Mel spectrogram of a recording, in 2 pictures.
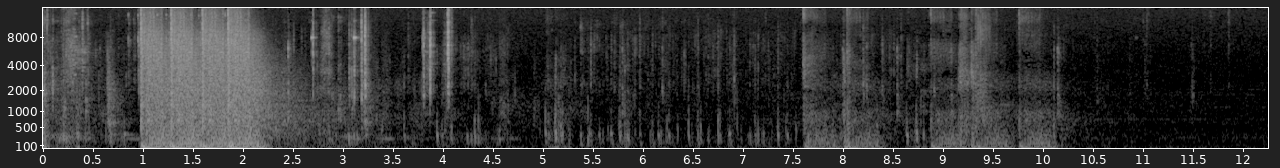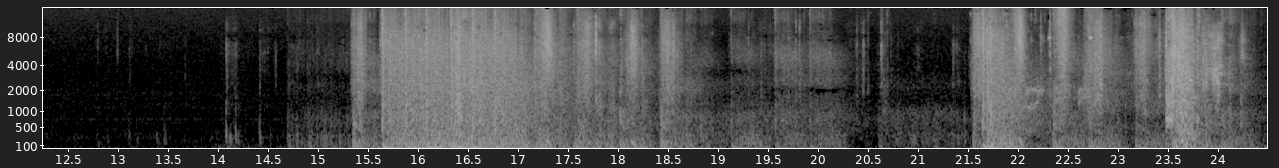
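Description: Pistol shots crack in quick bursts.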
